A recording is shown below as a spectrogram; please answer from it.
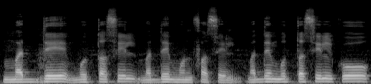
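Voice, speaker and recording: A man teaching a Quran reading lesson, explaining rules quickly, then spelling out letters and drawing syllables out slowly. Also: medium pitch, fairly even intonation, mellow. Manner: fast explanations, then slow drawn-out syllables.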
